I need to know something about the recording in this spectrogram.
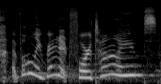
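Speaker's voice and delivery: laughing through tears, high; teary laugh. Real, not acted. Reader laughs through tears after the moving story. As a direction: laugh off real emotion, choked up. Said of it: "without crying".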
